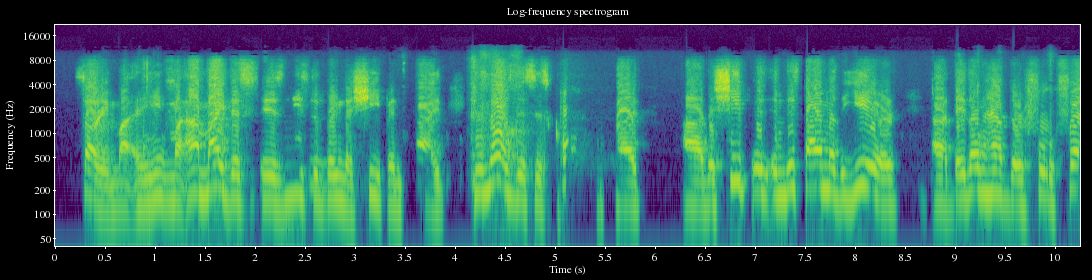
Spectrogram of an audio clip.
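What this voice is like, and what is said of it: Strong non-native accent. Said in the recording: “have you heard my type of accent? They say I have. I don't think I have accent. This is how I was born... they think that I'm doing accent, but this is just how I speak”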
